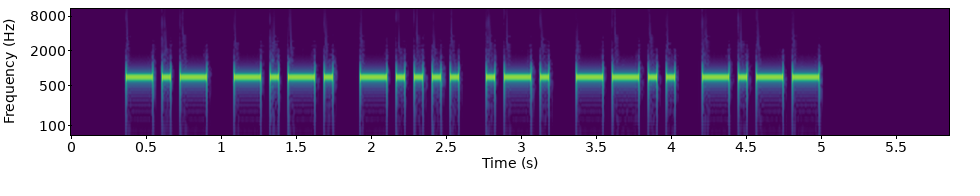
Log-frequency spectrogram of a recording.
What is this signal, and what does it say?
Morse code, heard as a keyed tone, about 20 wpm, 700 Hz. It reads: KC6RZY
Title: USA Call Signs - 6 Characters - Repeated 3x - 20wpm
